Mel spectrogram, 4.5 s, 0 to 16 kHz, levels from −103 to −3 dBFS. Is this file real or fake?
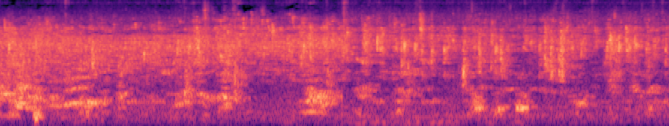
fake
